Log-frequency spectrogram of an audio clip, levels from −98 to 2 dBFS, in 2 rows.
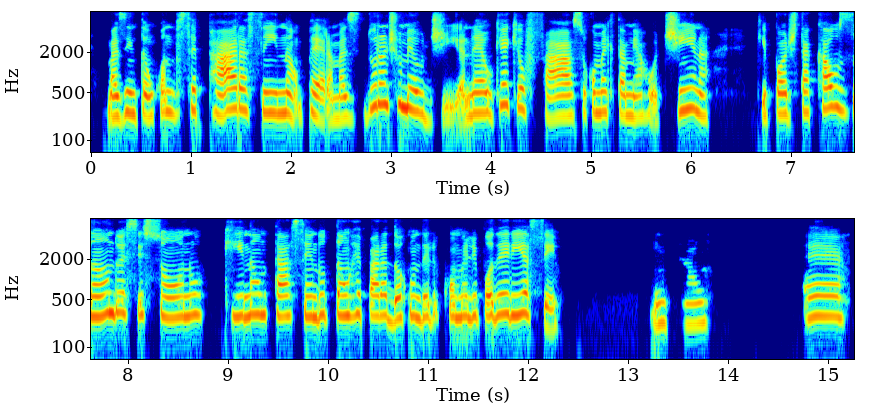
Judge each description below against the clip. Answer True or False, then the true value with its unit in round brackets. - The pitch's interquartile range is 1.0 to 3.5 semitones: True (3.1 semitones)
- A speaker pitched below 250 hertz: False (275 Hz)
